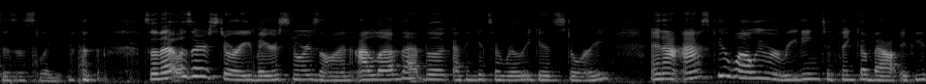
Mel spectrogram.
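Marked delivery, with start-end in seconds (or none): none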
